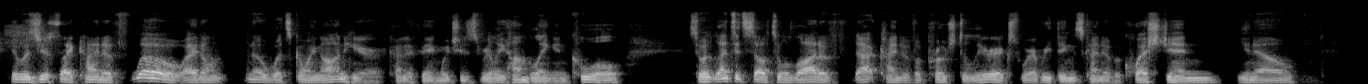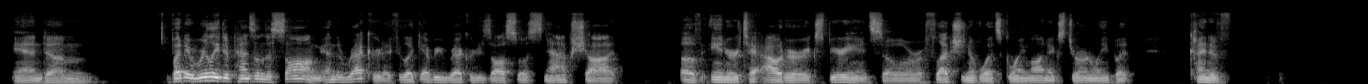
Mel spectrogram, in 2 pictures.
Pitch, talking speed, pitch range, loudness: 105 Hz, 180 wpm, 95-110 Hz, -23 LUFS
